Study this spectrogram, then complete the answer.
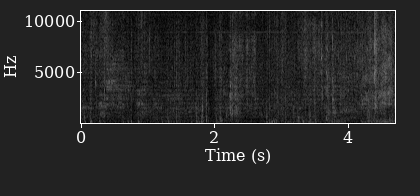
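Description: Hooves of a show jumping horse thud and clip-clop rapidly in the arena, a steady near rhythm of hoofbeats under a faint background murmur.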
